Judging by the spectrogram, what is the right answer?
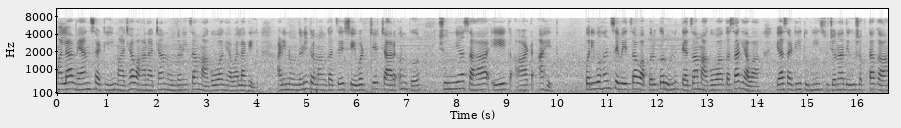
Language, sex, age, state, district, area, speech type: Marathi, female, 45-60, Maharashtra, Thane, rural, read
